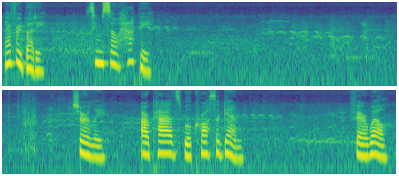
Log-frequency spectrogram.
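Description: A woman's voice: mid-range voice, unhurried, a little hiss or hum, lightly acted. An actress playing a poised, dutiful young noblewoman of ancient China in a video game, speaking formally and courteously. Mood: pensive. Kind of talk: dubbed video game cutscene acting.

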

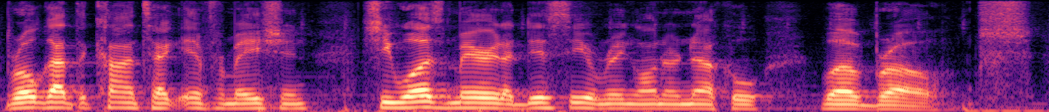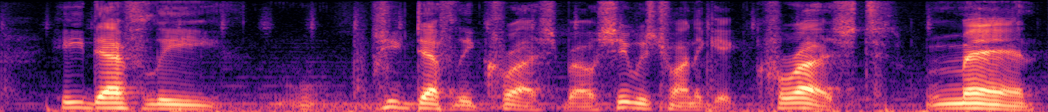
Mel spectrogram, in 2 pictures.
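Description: A man's voice: medium pitch, moderate pace. A young man hosting a reaction video from a small room at home, talking casually and mockingly into a wired earphone mic. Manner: casual and mocking, says "bro" often. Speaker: reaction channel host.

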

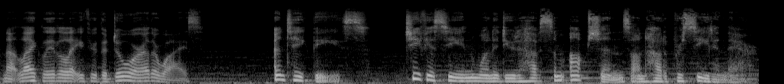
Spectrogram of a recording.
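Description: An actress playing a composed woman diplomatic official in a game, giving a briefing in a measured, formal, dry way. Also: low-pitched, expressive, warm tone, faint music behind. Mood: businesslike. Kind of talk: scripted game dialogue, mission briefing.

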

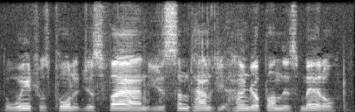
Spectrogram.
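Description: A man's voice: medium pitch, steady tone, fast, a little hiss or hum. A man in his thirties explaining his equipment step by step in a plain, practical way, recorded outdoors on a camera mic. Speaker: channel host. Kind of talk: casual how-to explanation. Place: outdoors by a road with trees.

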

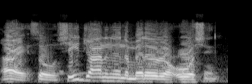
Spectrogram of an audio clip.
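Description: A man's voice: medium pitch, expressive, fast, dull audio. A man with a Southern US accent asking casual, slangy questions as a street interviewer, outdoors on a city street with a handheld mic. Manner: laid-back slangy questioning.

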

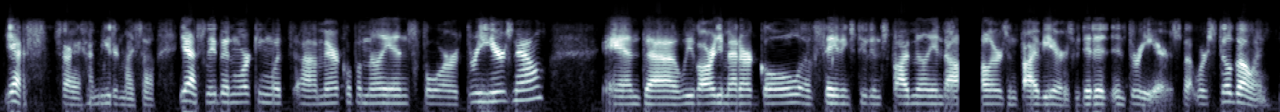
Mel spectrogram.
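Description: A woman's voice: sits low, moderate pace, smooth, no room sound, highs cut off. A woman English professor answering audience questions in a webinar, conversational with some ums. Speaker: English professor, guest speaker. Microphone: web call.

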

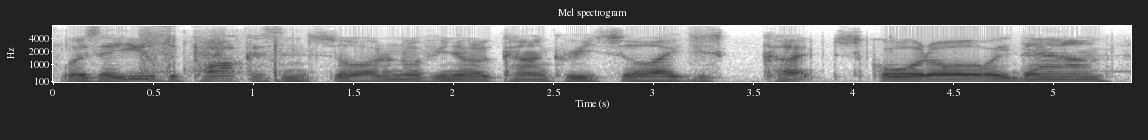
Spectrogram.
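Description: Man, middle-aged, lowish voice, casual rambling DIY walkthrough, phone recording outside, faint outdoor hiss. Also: steady tone, moderate pace, mellow. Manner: plainspoken, rambling, working-man talk. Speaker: DIY home builder filming his project. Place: outdoors at a house, in a dug-out basement stairwell. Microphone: handheld phone camera.

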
